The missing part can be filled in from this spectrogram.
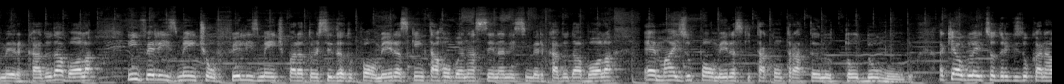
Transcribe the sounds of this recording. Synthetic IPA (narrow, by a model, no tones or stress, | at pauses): meɾkad̪ʊd̪ɐbɔlɐ | ĩfelizmẽnt͡ʃɪowfelizmẽnt͡ʃɪ̥paɾɐt̪oɾsid̪ɐd̪ʊpawmejɾɐskẽj̃t̪aɦobɐ̃nd̪ʊɐsẽnɐnesɪmeɾkad̪ʊd̪ɐbɔlɐ | ɛmajzʊpawmejɾɐskɪt̪akõnt̪ɾat̪ɐ̃nd̪ʊt̪od̪ʊmũnd̪ʊ | akiɛʊɡlejt͡ʃɪ̥hod̪ɾiɡɪzd̪ʊkana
